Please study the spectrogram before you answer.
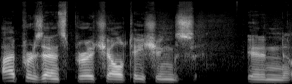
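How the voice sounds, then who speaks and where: A man from Lithuania, giving a spiritual talk outdoors in the park of an old estate, speaking slowly in short, halting phrases. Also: mid-range voice, steady tone, pushed and bright, rough recording. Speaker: spiritual teacher.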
